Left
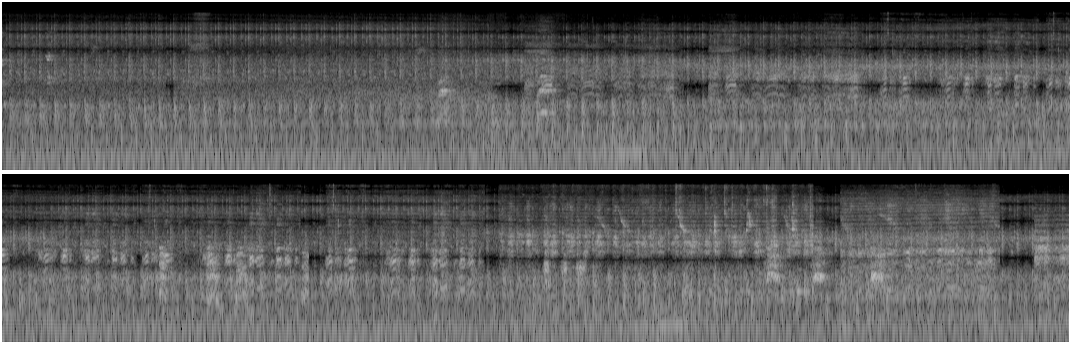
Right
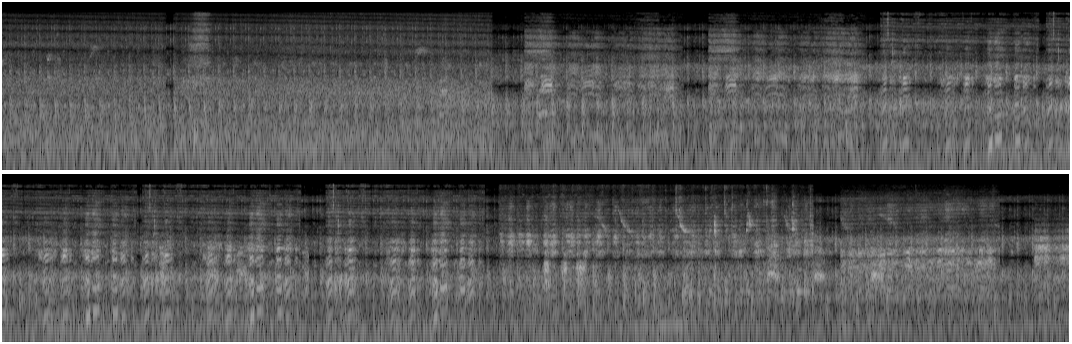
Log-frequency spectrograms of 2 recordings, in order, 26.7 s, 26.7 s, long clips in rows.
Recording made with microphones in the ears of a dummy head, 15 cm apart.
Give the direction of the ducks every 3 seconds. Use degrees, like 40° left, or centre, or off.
60° right, 50° right, 50° right, 40° right, 40° right, 20° right, centre, 20° left, 40° left.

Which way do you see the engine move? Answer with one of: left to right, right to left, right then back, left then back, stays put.
stays put.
